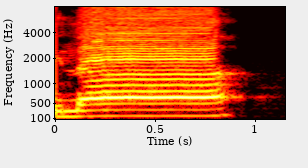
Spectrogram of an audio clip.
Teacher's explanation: الف کے نیچے زیر ہے، لام پر کھڑا زبر ہے، الہ، لام کو لمبا کریں گے کیونکہ اس پر کھڑا زبر ہے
